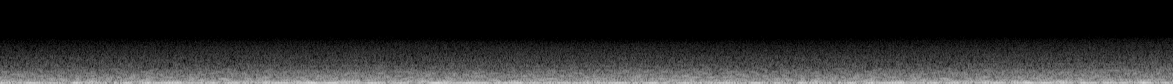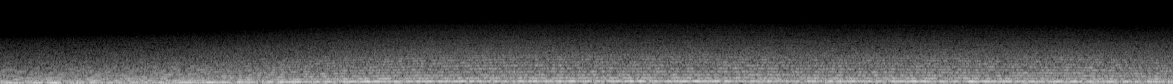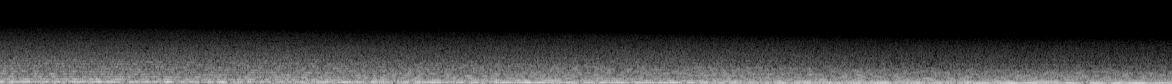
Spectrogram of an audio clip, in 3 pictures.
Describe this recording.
Aircraft Dive Panned
aircraft, airplane, dive, plane, prop, propeller, request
